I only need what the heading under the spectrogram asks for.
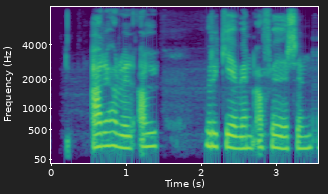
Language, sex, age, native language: Icelandic, female, 14, Icelandic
